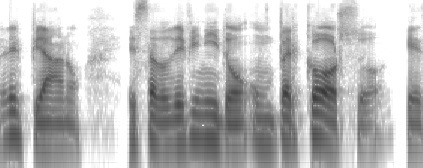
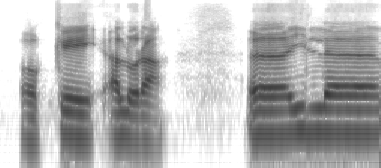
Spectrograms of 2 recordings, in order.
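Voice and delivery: louder, raised speaking voice. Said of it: "se riesci ad alzare un po' il tono della voce".

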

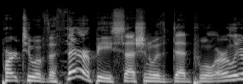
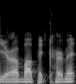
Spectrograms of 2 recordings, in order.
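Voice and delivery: mock deadpan, flat, fed-up, much lower; 5 semitones lower than usual. Recounting a parody where a performer breaks character; mimicking a deadpan, done-with-it line. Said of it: "in such a deadpan, done with that voice".

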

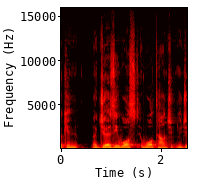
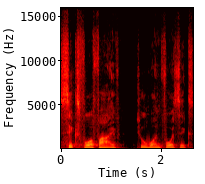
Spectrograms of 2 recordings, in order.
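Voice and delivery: very slow, deliberate, spaced-out digits; 2 semitones lower than usual. Giving a phone number to radio listeners, saying the number very slowly. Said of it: "I'm saying the number slow".

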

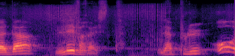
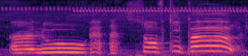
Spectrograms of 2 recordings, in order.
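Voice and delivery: very high, panicked, terrified scream; 10 semitones higher than usual. Narrator reading a story, voicing terrified animals: screaming in terror. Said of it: "hurlèrent les animaux terrorisés".

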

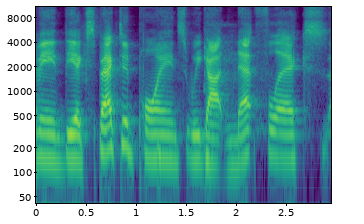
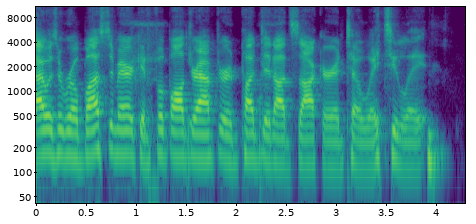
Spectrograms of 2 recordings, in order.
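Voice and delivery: normal talking voice

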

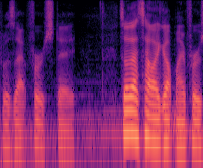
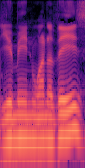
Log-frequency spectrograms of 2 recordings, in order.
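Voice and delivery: ordinary talk

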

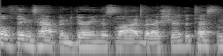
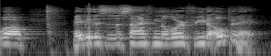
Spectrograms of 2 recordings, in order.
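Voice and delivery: mock sweet, loving tone, slightly higher pitch; 7 semitones higher, 3 dB quieter than usual. Retelling offering a woman a bible, re-enacting her own loving, smiling delivery. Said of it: "I said it in love and I'm saying it with like a smile on my face".

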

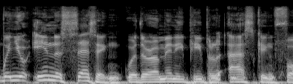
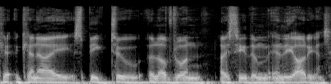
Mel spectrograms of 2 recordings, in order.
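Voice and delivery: ordinary delivery

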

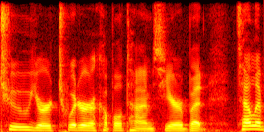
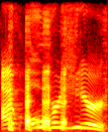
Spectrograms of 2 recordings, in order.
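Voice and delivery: mock screaming, higher and louder; 13 semitones higher, 9 dB louder than usual. Imitating the other speaker screaming back at podcasts: imitating someone screaming. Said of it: "you're sitting there screaming, like".

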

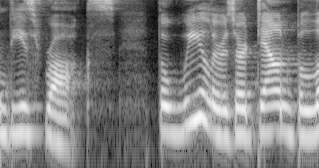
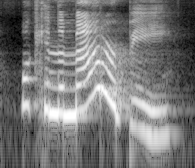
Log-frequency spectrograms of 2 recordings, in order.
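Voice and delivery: scared, alarmed, frightened, high-pitched voice; 9 semitones higher, 4 dB louder than usual. Dorothy reacts as the copper man suddenly stops moving; frightened tone. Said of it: "said Dorothy in a frightened tone".

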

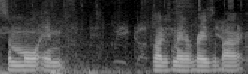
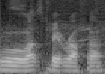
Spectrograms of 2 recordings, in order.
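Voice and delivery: ordinary delivery

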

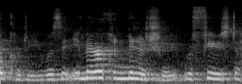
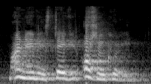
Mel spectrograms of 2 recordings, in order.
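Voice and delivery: put-on irritated, refined-sounding voice, stroppy and angry; 4 dB louder than usual. Retelling a phone call, imitating the man's reply: mock-angry David Otto Green. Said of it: "angry voice".

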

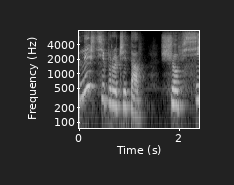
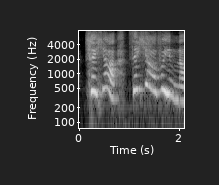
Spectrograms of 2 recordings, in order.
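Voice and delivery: exclaimed, much higher, louder, slower; 10 semitones higher, 5 dB louder than usual. A squirrel jumps down to the gathered hare family, exclaimed. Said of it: "вигукнула вона".

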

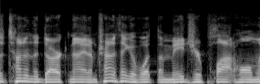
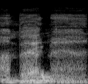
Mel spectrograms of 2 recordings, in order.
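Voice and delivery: put-on whispery voice, much lower; 6 semitones lower than usual. Discussing how the actor played him in this film, whispery Batman voice. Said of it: "he was more whispery".

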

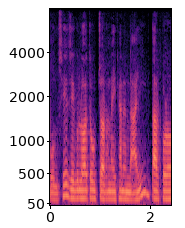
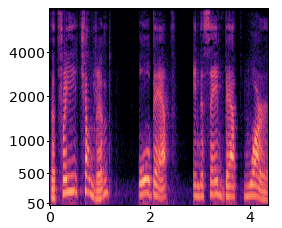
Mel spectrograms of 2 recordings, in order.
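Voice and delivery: American English accent with pitch raised; 5 semitones higher, 3 dB louder than usual. Demonstrating one sentence in different accents, imitated American accent. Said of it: "এবার আসি আমেরিকান অ্যাকসেন্ট।".

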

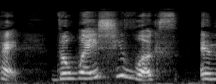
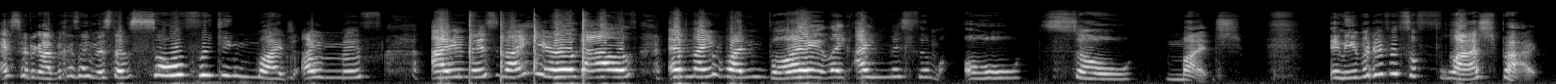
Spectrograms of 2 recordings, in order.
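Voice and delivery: high, loud, tearful talking, crying through the words; 4 semitones higher, 6 dB louder than usual. Speaker says how much they miss their hero gals, crying while talking. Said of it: "I don't even know why I'm crying".

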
